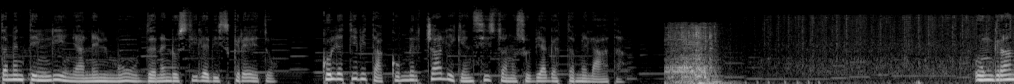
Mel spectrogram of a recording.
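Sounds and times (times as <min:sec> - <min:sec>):
speech: 0:00.0 - 0:06.3, 0:09.8 - 0:10.1
burst of mechanical noise: 0:06.7 - 0:07.4
sewing machine running: 0:06.7 - 0:10.1.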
